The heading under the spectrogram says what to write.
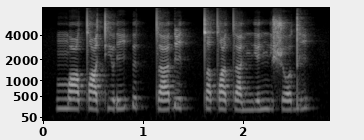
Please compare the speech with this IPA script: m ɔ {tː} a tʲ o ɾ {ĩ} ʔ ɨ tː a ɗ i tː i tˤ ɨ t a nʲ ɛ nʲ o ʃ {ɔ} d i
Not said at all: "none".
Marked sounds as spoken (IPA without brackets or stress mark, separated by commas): tˤ, i, ɔ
